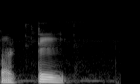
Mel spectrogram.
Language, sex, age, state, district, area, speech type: Malayalam, male, 45-60, Kerala, Palakkad, urban, read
